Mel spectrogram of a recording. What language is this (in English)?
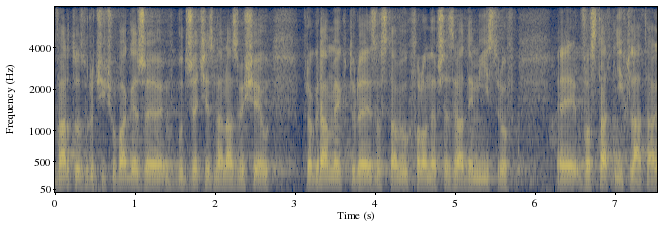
Polish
